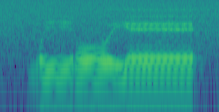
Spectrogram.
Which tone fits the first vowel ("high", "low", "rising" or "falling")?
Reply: low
